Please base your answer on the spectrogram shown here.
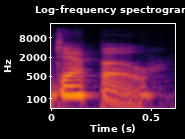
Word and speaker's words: depot: That's, guys, what are you guys, it's pronounced depot. Like, hey, we need to go raid that munitions depot.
